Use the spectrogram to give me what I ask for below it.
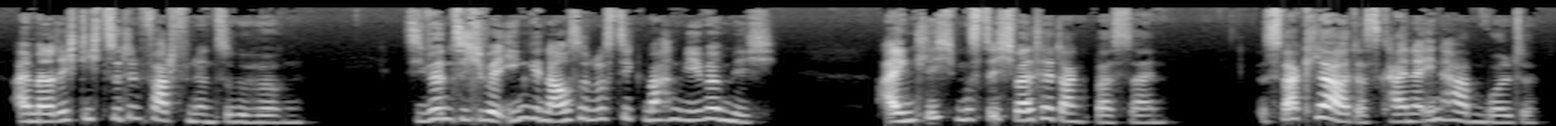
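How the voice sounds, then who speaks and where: A woman narrates a storybook aloud with a high, light voice. She reads in a steady, expressive way. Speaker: audiobook reader. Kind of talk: scripted narration.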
